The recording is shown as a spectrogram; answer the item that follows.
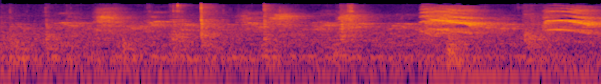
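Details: A domestically bred, hand-tame blue-eyed cockatoo gives two loud, thin, squeaky calls near the end, after a stretch of soft rustling and scratchy noises.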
